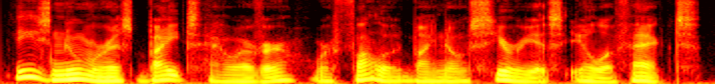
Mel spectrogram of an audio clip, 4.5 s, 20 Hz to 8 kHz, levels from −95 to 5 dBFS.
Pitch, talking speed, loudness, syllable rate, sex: 105 Hz, 150 wpm, -17 LUFS, 5.3 syllables/s, male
